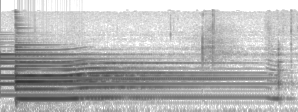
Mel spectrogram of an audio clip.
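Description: Electric guitar, a Fender Telecaster, playing a country string bend: the notes are picked once, bent up over about half a second, then held, ringing and slowly fading.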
